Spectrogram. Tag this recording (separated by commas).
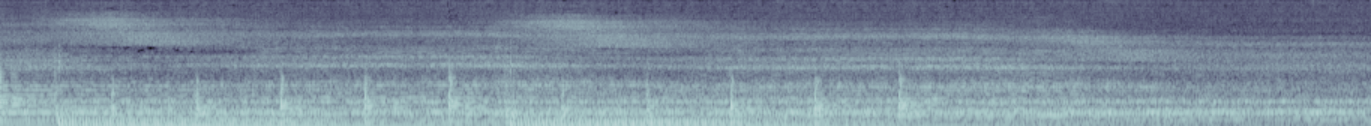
Music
